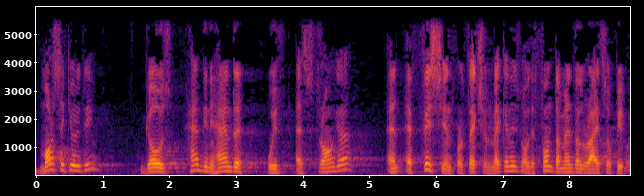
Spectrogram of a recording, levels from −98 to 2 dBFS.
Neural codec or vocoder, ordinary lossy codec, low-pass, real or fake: none; none; 5.4 kHz; real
